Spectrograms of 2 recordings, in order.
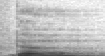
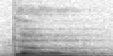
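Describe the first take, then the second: First: It is said in a dopey cartoon voice. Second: It is said in a dopey cartoon voice.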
